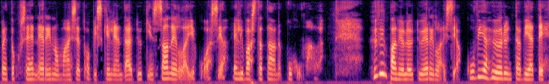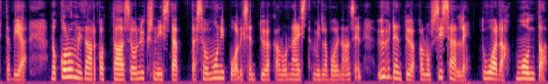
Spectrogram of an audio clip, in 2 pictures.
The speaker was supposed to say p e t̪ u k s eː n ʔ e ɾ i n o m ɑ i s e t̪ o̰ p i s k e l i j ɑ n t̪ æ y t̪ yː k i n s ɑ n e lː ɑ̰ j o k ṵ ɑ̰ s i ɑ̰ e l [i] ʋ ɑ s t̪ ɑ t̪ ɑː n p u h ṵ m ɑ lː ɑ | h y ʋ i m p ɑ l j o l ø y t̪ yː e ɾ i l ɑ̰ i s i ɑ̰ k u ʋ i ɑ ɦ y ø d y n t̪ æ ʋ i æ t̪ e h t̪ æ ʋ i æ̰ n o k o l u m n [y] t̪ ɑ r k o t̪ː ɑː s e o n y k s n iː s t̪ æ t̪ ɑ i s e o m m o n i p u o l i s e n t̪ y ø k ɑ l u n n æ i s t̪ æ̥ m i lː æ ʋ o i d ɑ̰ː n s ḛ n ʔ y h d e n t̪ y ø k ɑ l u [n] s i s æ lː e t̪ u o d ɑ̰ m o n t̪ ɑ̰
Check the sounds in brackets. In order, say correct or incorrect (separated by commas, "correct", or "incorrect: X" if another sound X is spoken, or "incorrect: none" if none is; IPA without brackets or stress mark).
correct, incorrect: i, correct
